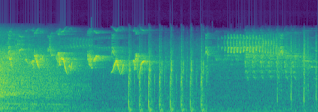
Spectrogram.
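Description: Sound-effect birds chirping with short falling calls and a high trill near the end. Over the first two seconds a passing car fades away, and a couple of seconds in comes a quick run of sharp taps, about six a second.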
